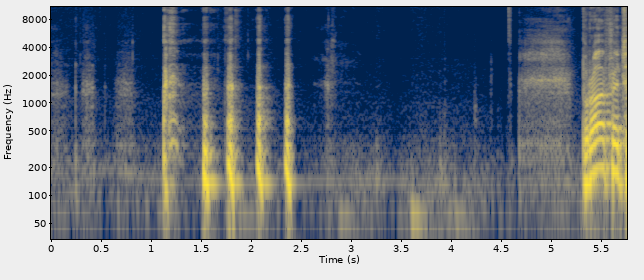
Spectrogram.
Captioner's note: Ketawa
